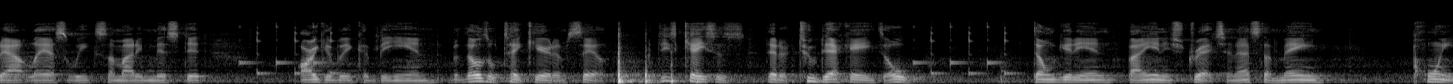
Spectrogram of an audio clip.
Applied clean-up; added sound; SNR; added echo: none; Marimba, xylophone; 16 dB; none.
